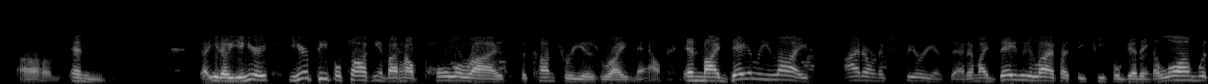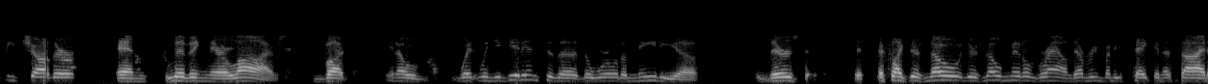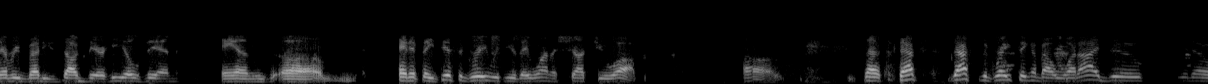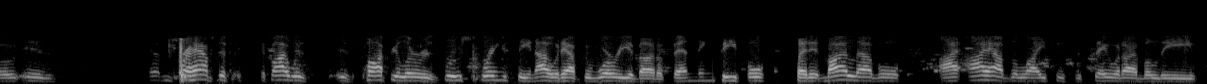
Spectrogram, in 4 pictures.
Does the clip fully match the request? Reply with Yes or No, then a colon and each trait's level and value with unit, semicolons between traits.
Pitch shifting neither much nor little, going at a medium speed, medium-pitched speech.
Yes: average, 4.1 semitones; average, 165 wpm; medium, 170 Hz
